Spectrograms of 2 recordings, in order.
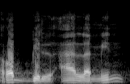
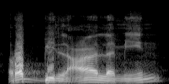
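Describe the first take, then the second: First: Alamin begins with a plain glottal stop. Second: Alamin begins with a deep throaty ain sound. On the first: It means Lord of the sick. The speaker calls it wrong. "kalau Bapak Ibu banti menjadi Hamzah" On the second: It means Lord of the worlds. The speaker calls it right. "pakai ain"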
